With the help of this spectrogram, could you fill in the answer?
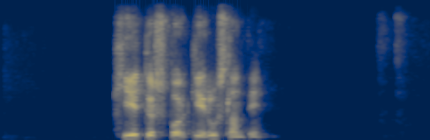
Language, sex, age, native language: Icelandic, male, 20-29, Icelandic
